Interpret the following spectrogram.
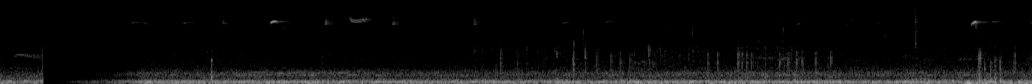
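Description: Small birds chirping with short, high, thin calls, scattered throughout, over a steady low rumble. The sound begins about a second in.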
